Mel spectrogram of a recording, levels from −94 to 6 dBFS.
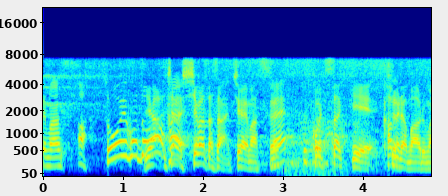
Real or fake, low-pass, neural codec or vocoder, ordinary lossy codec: real; 7.2 kHz; none; none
